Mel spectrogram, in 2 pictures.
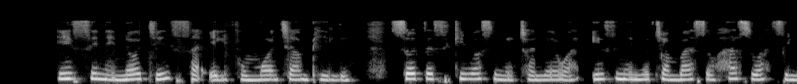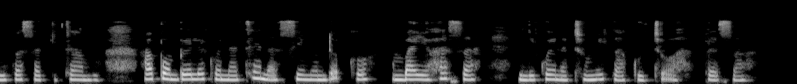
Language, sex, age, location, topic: Swahili, female, 18-24, Nakuru, finance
